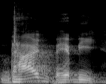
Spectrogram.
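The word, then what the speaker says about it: Bhad Bhabie: Many of many नाम की website के मुताबिक अमेरिकन रैपर भैड बेबी, यही उनका नाम का प्रोनाउंसिएशन है, असली नाम नहीं है उनका, ये स्क्रीन नेम है, भैड बेबी सबसे ज़्यादा पैसे कमाने वाली क्रिएटर बनी।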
